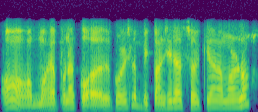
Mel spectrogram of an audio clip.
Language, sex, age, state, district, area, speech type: Assamese, male, 18-30, Assam, Kamrup Metropolitan, urban, conversation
